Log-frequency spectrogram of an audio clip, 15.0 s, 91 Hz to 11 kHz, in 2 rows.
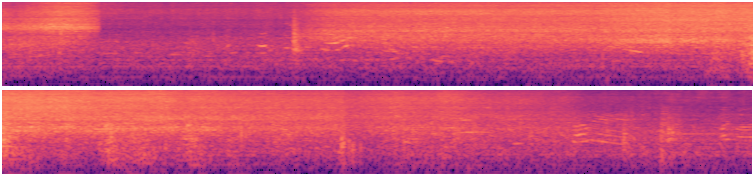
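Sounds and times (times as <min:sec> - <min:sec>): steam hissing from locomotive: 0:00.0 - 0:01.0, 0:02.8 - 0:13.9
steam locomotive chuffs: 0:02.9 - 0:14.4.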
